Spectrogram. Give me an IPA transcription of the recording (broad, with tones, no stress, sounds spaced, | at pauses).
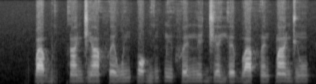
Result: k͡p a˧ b i˨ k ã˨˦ d͡ʒ ã˧ f ɛ˧ w ĩ˦ k͡p ɔ˦˨ ɡ ĩ˨˦ k͡p ĩ˦˨ f ɛ˨˦ n e˦ d͡ʒ ɛ˦˨ j ɛ˨˦ b a˧ f ɛ̃˧ k͡p ã˦ d͡ʒ ũ˧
